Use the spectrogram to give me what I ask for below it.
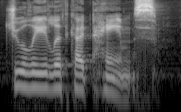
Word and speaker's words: Julie Lythcott-Haims: How to Raise an Adult by Julie Lythcott-Haims.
